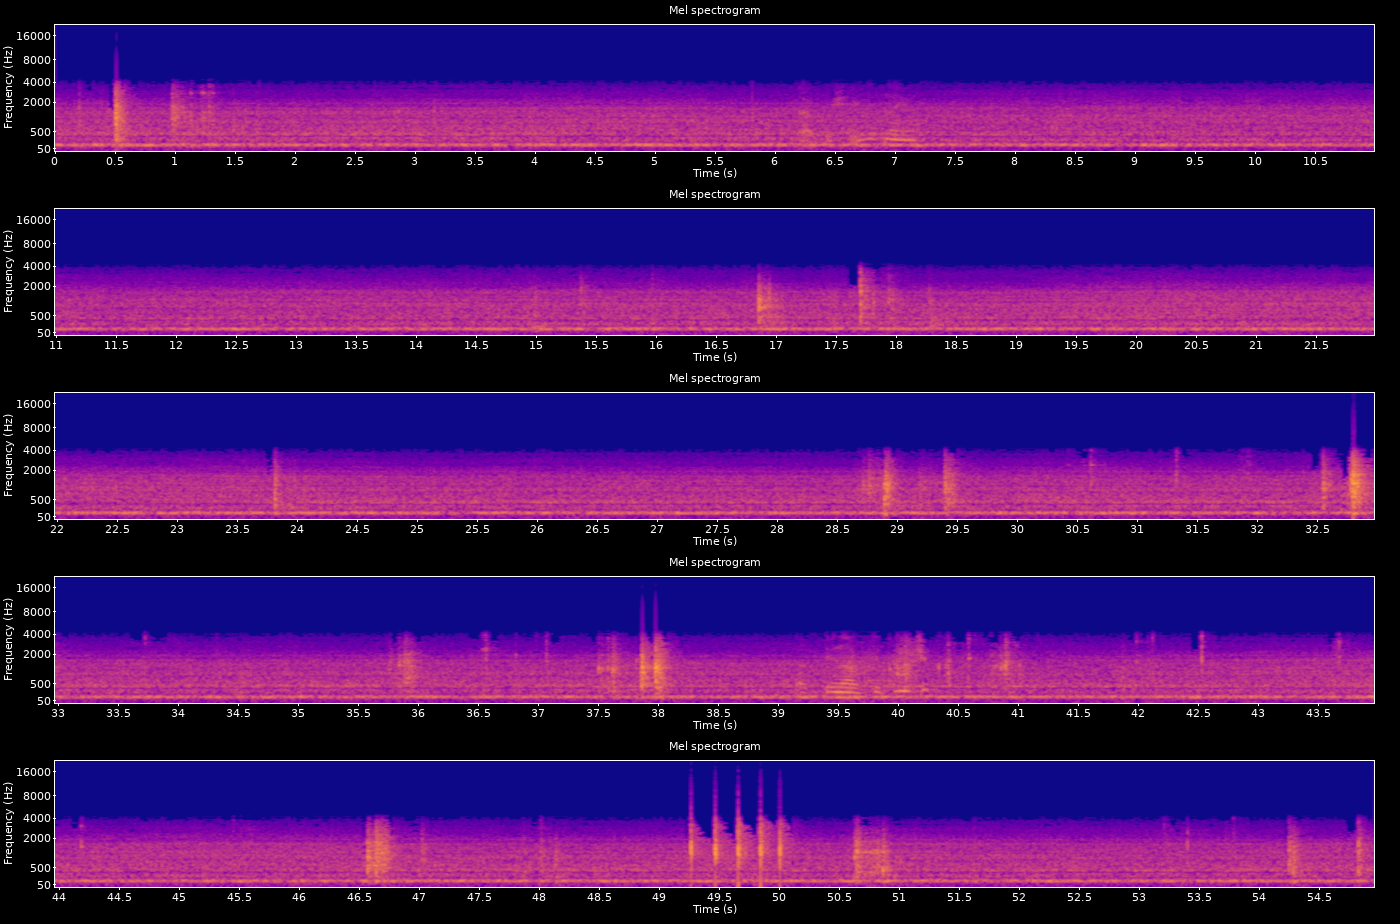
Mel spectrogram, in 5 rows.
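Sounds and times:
low machine hum: 0.0s - 54.9s.

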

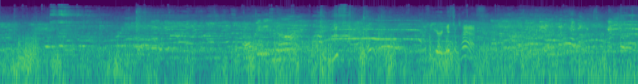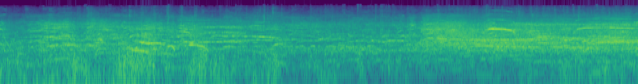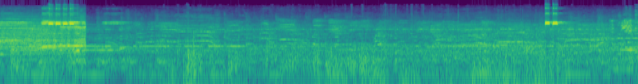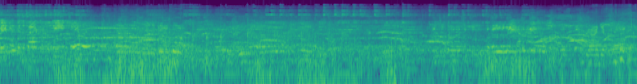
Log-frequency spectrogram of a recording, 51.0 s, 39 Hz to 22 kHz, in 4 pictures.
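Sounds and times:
crowd shouting and cheering: 1.9s - 27.3s
referee's whistle blasts: 26.4s - 28.0s, 36.4s - 37.0s.

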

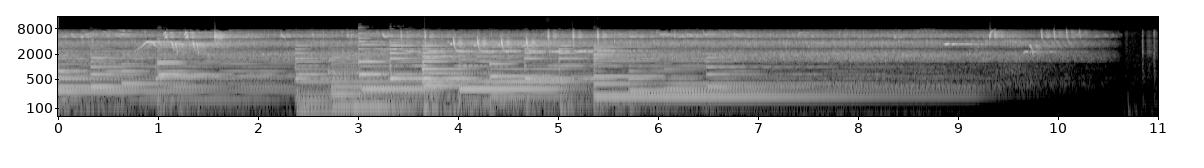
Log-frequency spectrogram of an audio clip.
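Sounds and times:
piano chord: 0.0s - 9.2s
forest ambience hiss: 0.0s - 10.6s
short bird chirps: 8.8s - 10.4s.

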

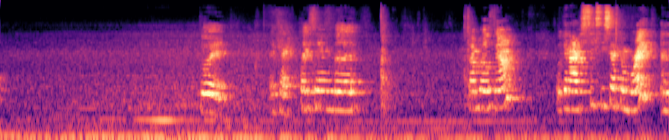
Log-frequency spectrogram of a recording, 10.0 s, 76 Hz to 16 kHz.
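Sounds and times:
faint hum: 0.0s - 10.0s
low rumble: 0.0s - 10.0s.

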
